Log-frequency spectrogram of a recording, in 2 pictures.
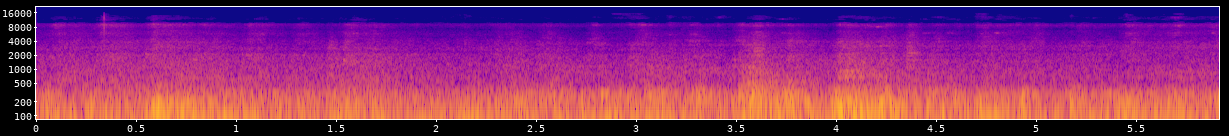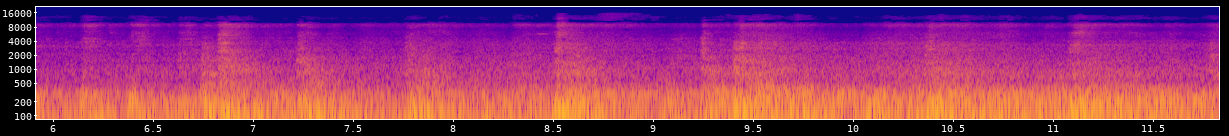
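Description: CSX autorack freight train rolling past slowly: a steady rumble of steel wheels on the rails, with scattered clacks as the cars' wheels pass over the track.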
